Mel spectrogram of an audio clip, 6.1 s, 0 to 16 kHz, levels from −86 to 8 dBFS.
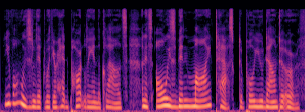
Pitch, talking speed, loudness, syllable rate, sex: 190 Hz, 215 wpm, -17 LUFS, 4.9 syllables/s, female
